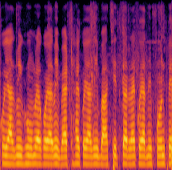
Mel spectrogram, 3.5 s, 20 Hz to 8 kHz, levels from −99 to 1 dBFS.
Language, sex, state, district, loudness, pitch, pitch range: Hindi, female, Haryana, Charkhi Dadri, -15 LUFS, 140 Hz, 135-145 Hz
